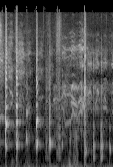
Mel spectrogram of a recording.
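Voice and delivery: squealing burst of laughter; high shrieking laugh. Real, not acted. Shocked at story.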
